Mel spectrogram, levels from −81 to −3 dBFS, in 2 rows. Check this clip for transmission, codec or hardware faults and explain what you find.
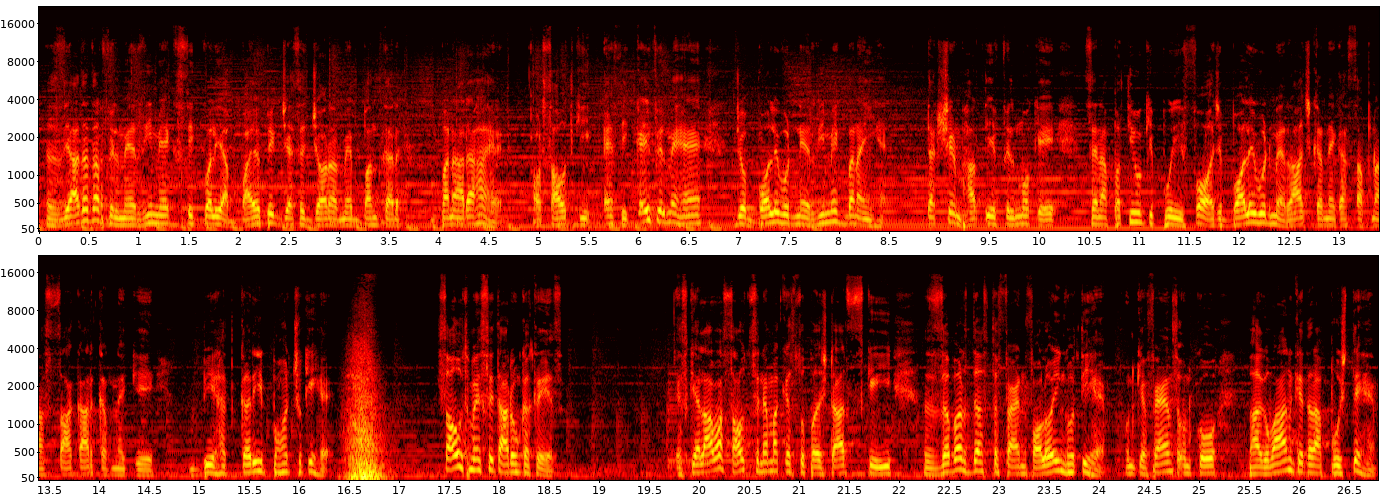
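Nothing stood out on listening to this clip.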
